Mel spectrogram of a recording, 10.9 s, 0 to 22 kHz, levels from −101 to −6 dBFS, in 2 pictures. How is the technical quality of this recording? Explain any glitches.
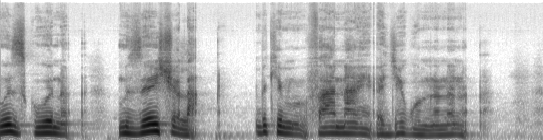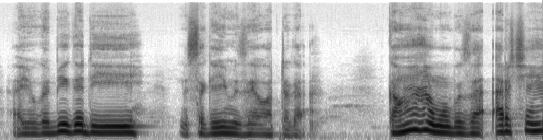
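The recording shows no technical glitches anywhere in the speech.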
